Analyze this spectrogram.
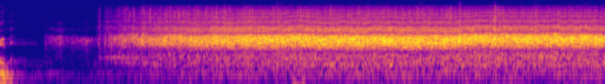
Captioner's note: applause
